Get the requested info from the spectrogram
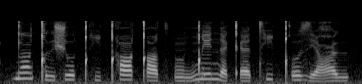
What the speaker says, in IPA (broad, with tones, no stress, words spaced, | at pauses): ɖɑ̃˦ǃɯ˨ʃo˧ ǃʰi˨ǃʰɑ˦ ǃɑ˨t͡sʼõ˨ ŋ͡ǃe˦næ˨kʼæ˨tʰi˦ ǃʼo˦ze˨ ʕɯ˧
